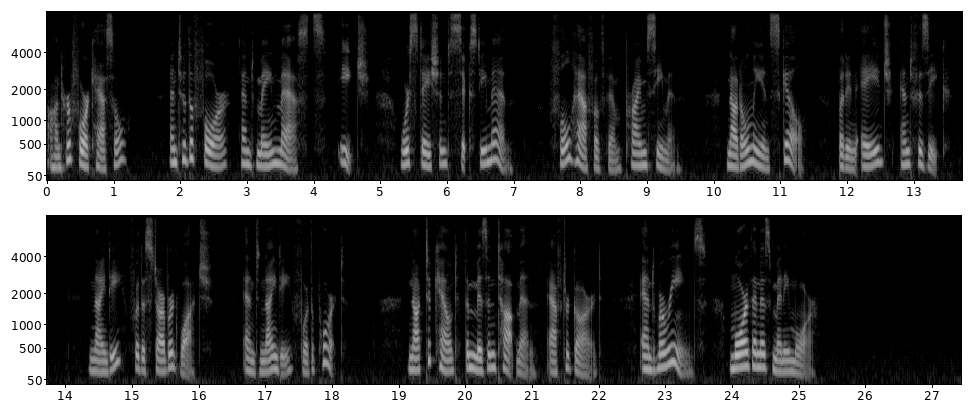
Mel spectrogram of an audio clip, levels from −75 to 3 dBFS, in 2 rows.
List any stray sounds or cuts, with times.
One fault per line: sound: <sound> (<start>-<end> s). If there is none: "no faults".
no faults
